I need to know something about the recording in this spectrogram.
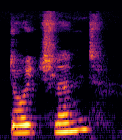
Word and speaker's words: Deutschland: I'm working on Josephine Wall Wisteria Moon off Diamond Painting Deutschland. That's how you pronounce it.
